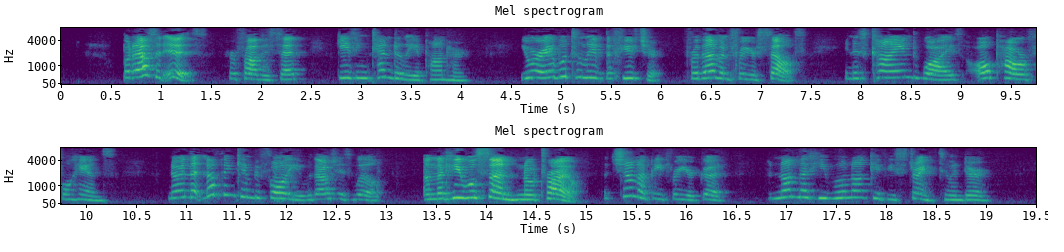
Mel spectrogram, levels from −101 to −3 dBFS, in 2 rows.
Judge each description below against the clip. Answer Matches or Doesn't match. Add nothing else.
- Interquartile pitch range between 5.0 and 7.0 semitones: Matches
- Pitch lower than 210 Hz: Doesn't match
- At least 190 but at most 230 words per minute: Matches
